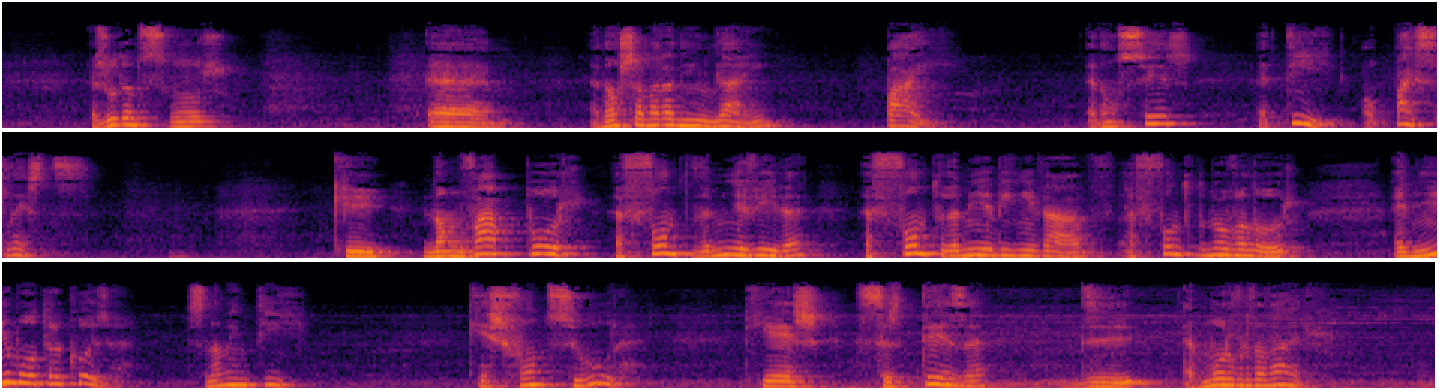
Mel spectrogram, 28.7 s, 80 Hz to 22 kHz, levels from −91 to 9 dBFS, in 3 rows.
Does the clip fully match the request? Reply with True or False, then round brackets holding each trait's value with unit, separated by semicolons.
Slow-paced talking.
True (110 wpm)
